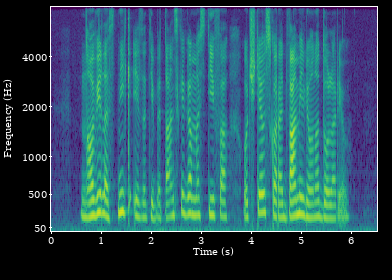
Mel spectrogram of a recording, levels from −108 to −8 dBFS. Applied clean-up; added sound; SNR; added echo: none; none; none; none.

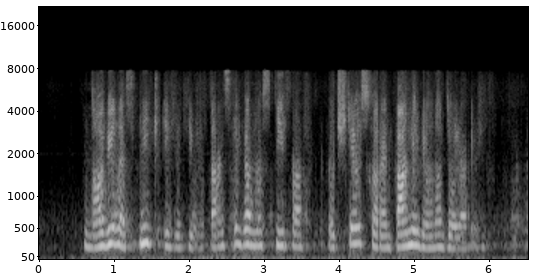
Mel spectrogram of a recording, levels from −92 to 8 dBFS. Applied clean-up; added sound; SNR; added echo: neural separator model SepFormer DNS4.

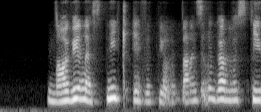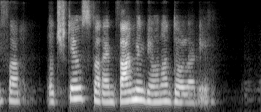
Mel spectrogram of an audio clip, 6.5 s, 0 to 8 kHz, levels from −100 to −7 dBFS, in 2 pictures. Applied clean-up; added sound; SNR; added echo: neural mask model DeepFilterNet 3.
